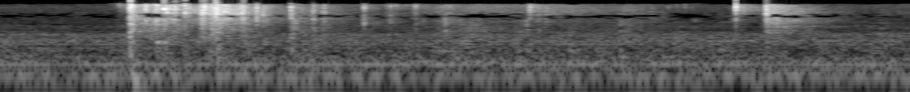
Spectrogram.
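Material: Soap.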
